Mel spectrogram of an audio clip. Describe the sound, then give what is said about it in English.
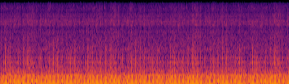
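A loud, steady engine drone of the Wildcat motorcycle in a racing video game hums continuously with a rough, repetitive pulse, the short engine sound looping over and over. No one speaks. “That car has a very obvious loop.”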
